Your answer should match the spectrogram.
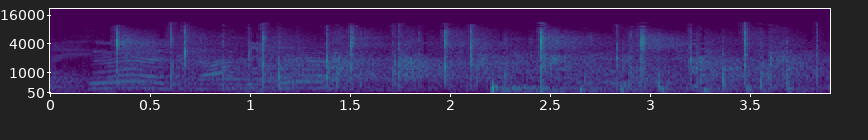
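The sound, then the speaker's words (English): A single person claps steadily, with sharp, evenly spaced claps about twice per second, fairly loud, while a voice talks briefly underneath at the start. “I'm going to keep clapping until you clap.”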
